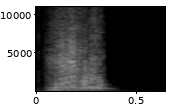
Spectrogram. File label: High Heels Thick, Footsteps, High, Heels, Thick, Heel, Scrape, Wood, Surface; Footstep Sound Effects; Blastwave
